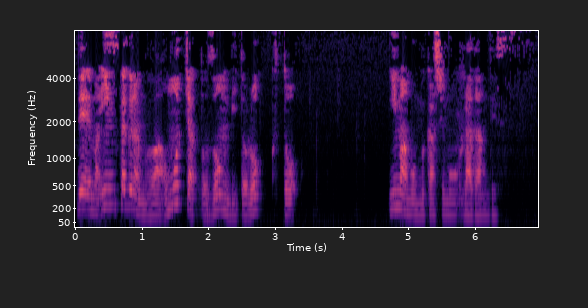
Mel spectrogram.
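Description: A young man co-hosting a podcast, bantering casually with quick, teasing retorts. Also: fairly high pitch, animated, slightly rough. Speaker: podcast co-host.

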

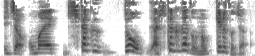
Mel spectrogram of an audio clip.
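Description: Husky young man teasing his co-host. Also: sits high, huge pitch swings. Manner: teasing, quick retorts with laughs. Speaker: podcast co-host. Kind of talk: casual comedic banter.

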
